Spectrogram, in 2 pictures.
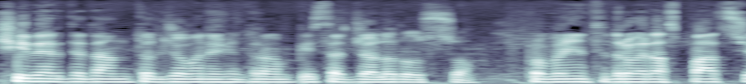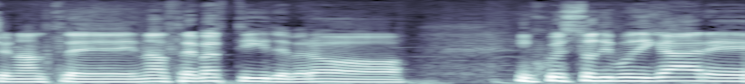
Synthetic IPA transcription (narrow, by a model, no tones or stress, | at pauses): t͡ʃipɛrd̪et̪ant̪oild͡ʒoːvanet͡ʃent̪ɾokampist̪ad͡ʒːaloɾosːo̰ | pɾobaviment̪et̪ɾoveɾaspat̪sːjoinalt̪ɾeinalt̪ɾepart̪iːt̪epeɾɔ | iŋkwest̪ot̪iːpod̪ikaːɾe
